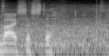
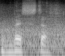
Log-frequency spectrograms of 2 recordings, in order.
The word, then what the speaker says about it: Bicester: Right, we're approaching the centre of Bicester. It is Bicester, not Bicester, like I used to think it was. Some strange spelling, but it is pronounced Bicester.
